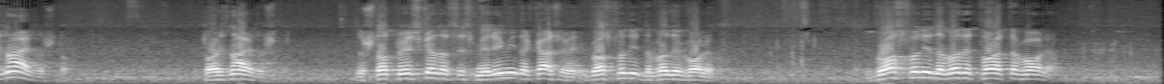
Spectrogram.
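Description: An elderly man speaks slowly and calmly in pauses.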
